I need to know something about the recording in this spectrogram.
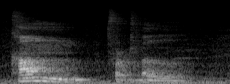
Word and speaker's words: comfortable: That M will actually start sounding like an N.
